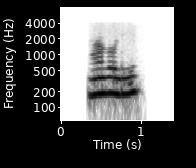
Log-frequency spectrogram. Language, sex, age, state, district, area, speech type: Hindi, female, 30-45, Uttar Pradesh, Pratapgarh, rural, conversation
